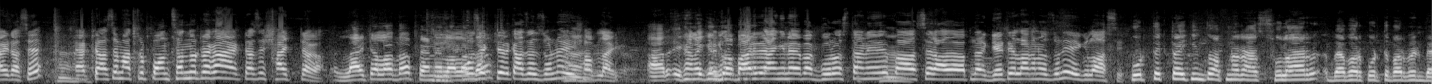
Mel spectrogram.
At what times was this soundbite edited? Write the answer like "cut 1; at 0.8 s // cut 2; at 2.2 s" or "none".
cut 1; at 3.3 s // cut 2; at 11.2 s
